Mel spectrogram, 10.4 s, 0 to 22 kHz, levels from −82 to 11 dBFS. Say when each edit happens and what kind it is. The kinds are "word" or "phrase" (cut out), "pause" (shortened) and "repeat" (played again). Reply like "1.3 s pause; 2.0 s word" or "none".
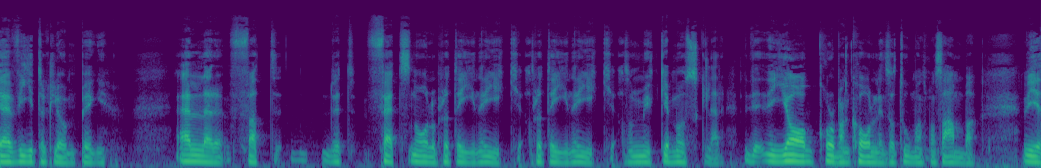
5.3 s repeat; 7.3 s pause

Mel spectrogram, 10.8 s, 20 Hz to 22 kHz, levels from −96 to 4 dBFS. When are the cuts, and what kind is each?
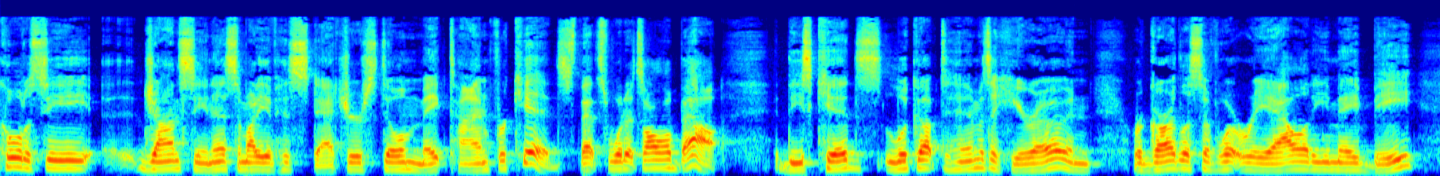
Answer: none

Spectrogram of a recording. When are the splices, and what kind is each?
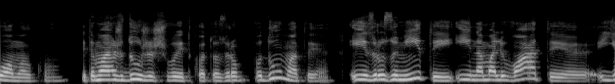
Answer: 3.4 s pause

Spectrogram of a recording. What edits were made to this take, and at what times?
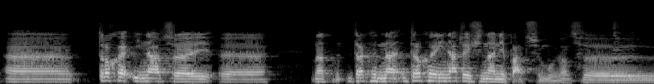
none

